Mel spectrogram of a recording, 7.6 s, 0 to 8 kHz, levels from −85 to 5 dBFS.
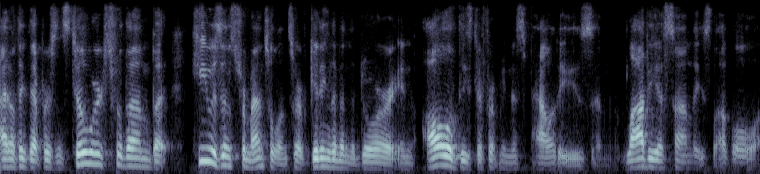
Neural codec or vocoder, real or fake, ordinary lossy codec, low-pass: none; real; Opus, 16 kbps; 7.2 kHz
